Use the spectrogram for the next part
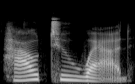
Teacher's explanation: when you say to, your lips should get small and then come back and it will make a W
